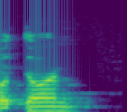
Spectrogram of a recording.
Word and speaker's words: Otón: Eso, Otón. ¿Eh? Tiene acento en la última.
